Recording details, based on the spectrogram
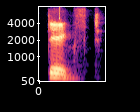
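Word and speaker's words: Text: এরপরে টেক্সট টেক্সট, হ্যাঁ মানে এক্স এক্স এর মতো করে উচ্চারিত হইতেছে।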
